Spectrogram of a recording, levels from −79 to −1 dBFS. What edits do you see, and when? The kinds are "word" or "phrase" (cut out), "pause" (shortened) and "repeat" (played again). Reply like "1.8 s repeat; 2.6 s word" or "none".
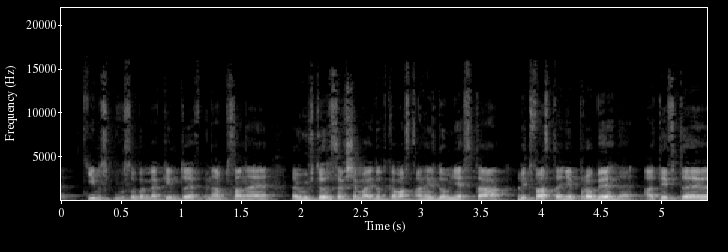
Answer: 1.2 s word; 2.2 s phrase; 3.8 s word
